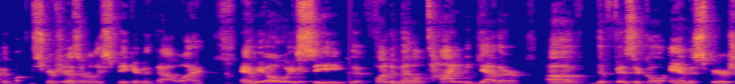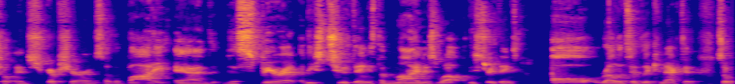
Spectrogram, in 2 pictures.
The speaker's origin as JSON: {"language": "English", "town": "San Francisco", "region": "California", "country": "United States", "tie": "born or raised there", "said": "Yeah, well, I'm a guy from San Francisco. I grew up, born and raised in the Bay Area"}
